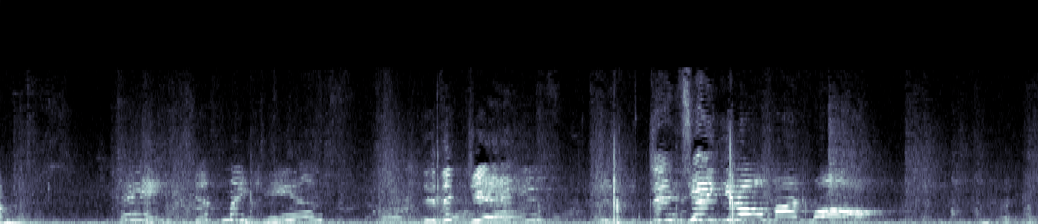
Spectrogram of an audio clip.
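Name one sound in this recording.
A young girl talks with excitement close by.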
